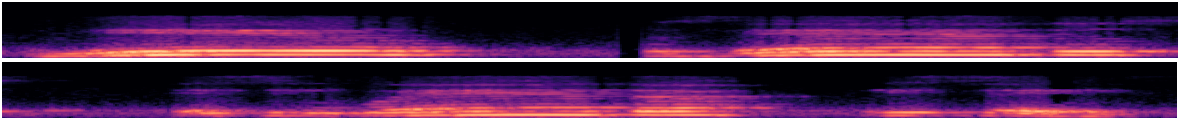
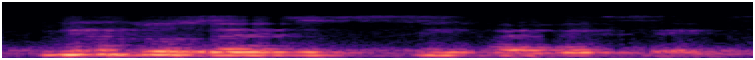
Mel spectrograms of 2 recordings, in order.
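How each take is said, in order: First: Each part is separated by pauses. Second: It flows without pauses between parts. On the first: The number is broken up to help the listener write it. The speaker calls it wrong. "não é para expandir o número" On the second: The number is said as in ordinary speech. The speaker calls it right. "É para fazer como a gente faz com as palavras"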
